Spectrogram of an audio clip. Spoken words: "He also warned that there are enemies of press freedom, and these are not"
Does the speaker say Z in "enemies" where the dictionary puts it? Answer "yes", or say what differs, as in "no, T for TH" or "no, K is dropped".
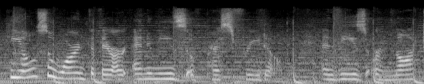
yes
